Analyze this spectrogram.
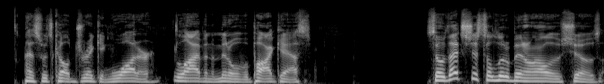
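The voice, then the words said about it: Strained, failing voice. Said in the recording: “I'm losing my voice again ... my voice has kind of been sketchy over the last couple of days”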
